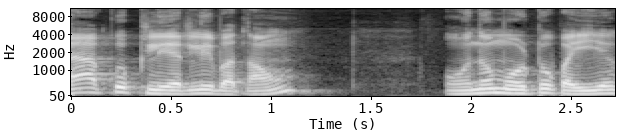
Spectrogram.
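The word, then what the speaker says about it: onomatopoeia: ओनोमोटोपोइया, ओनोमोटोपोइया, ओनोमोटोपोइया, इसकी स्पेलिंग भी लर्न रखिएगा दोस्तों, इनकरेक्ट स्पेल्ड वर्ड में एसएससी ने कई बार इसको पूछा है।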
